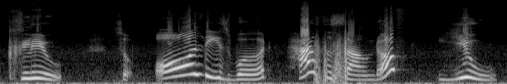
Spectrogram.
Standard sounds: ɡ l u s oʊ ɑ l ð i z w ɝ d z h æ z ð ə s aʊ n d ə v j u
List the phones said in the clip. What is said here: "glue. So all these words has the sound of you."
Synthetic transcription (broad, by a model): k l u s oʊ ɑ l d i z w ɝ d h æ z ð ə s aʊ n d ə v j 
